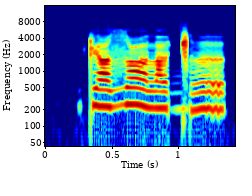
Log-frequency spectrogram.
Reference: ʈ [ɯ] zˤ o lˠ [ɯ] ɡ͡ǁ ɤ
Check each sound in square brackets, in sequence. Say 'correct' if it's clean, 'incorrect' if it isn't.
correct, incorrect

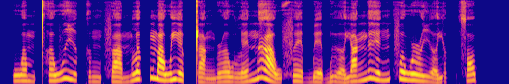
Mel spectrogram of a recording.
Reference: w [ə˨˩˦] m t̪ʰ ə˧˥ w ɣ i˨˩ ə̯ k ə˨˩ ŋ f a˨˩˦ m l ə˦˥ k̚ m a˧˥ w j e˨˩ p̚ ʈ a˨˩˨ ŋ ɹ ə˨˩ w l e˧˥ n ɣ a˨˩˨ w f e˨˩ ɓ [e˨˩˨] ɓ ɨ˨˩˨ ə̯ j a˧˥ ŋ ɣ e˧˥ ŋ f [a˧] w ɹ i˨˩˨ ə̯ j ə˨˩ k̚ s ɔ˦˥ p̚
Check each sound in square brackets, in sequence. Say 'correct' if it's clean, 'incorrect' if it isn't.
incorrect, correct, incorrect

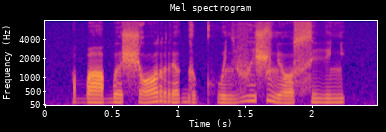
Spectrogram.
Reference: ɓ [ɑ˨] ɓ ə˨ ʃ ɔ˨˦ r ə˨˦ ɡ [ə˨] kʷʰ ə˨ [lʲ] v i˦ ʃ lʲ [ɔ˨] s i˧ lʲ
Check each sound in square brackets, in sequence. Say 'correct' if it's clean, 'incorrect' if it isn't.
correct, correct, correct, correct

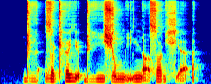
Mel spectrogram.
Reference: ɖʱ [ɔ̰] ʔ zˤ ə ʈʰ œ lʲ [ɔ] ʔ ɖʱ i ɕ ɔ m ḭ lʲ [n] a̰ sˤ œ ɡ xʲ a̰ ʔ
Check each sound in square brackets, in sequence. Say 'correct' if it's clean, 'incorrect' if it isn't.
incorrect, incorrect, correct

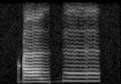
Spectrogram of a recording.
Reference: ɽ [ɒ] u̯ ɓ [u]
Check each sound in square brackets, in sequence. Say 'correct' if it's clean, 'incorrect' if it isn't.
correct, incorrect

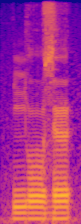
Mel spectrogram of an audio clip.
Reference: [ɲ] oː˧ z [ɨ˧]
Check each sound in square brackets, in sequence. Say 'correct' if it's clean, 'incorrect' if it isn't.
correct, incorrect

